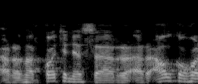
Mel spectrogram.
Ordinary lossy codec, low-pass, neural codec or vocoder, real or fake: MP3, 32 kbps; 7.2 kHz; none; real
